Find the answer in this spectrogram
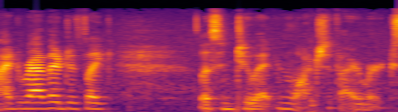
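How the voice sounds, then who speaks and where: Noticeable noise sits behind a woman as she talks. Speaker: travel vlogger. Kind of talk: casual vlog narration. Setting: sit-down recording. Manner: fast; chatty, many fillers.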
